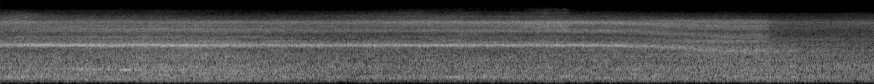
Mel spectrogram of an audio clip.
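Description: A train's electric motors whine high and then drop in pitch as the train slows.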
